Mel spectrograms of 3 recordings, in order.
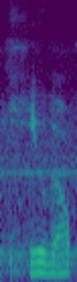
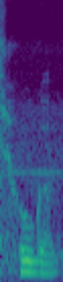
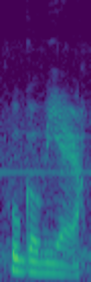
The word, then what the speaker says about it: Hugo: Hugo Vieira and yes I know I was pronouncing his name Hugo it's Hugo hug go and the final goal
